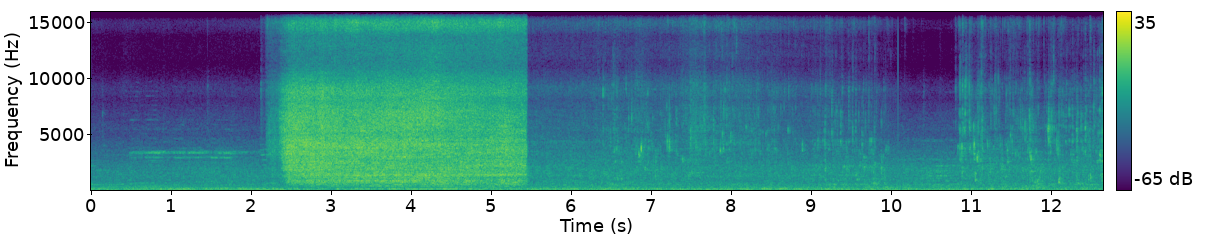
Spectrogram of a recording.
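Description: Water poured from a measuring cup into a hot kadai of ghee-toasted broken wheat (dalia) hisses loudly for about three seconds, then settles to a quieter bubbling. Near the end another cupful is poured in, splashing and crackling.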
